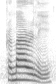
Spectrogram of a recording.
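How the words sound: It is said with an American accent. "and that's American"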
